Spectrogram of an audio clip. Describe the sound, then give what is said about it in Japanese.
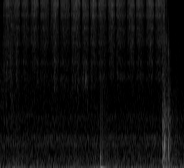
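A hand rubs back and forth along a smooth, hand-polished wooden stick in quick, steady strokes, a soft, hissy swishing repeated over a dozen times, with one dull knock as the stick bumps something partway through before it stops. “この、このすべすべ感ですよ。”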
